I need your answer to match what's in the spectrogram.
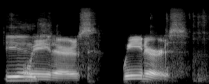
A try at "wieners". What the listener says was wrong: Sounds like you're saying weenus.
